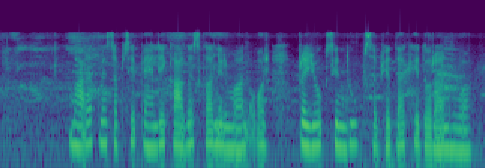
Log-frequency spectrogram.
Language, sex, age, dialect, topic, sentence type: Hindi, female, 60-100, Marwari Dhudhari, agriculture, statement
